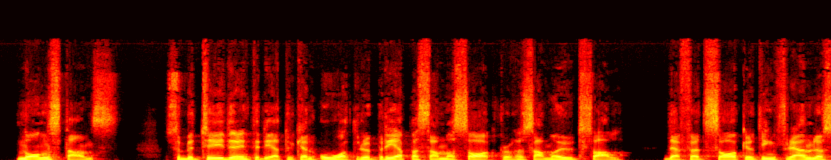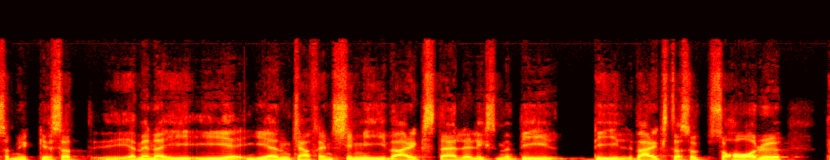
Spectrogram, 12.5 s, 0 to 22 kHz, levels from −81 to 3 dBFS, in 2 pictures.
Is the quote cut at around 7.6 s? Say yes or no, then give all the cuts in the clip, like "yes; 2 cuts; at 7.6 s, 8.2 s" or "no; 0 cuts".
no; 0 cuts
